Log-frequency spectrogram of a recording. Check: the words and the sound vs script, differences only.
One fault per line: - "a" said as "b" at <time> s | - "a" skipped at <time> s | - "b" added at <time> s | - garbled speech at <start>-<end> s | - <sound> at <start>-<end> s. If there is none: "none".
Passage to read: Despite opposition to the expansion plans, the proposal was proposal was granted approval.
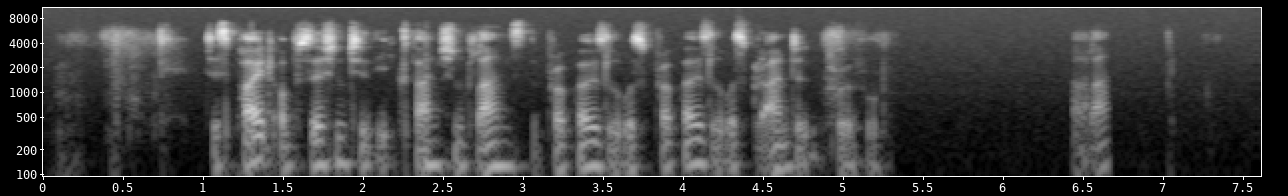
- laugh at 6.5-6.7 s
